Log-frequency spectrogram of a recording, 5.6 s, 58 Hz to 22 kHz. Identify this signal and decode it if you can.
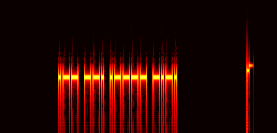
Morse code, heard as a keyed tone, about 28 wpm, 700 Hz. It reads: WG1C
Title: USA Call Signs - 2x Character Spacing - 28wpm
